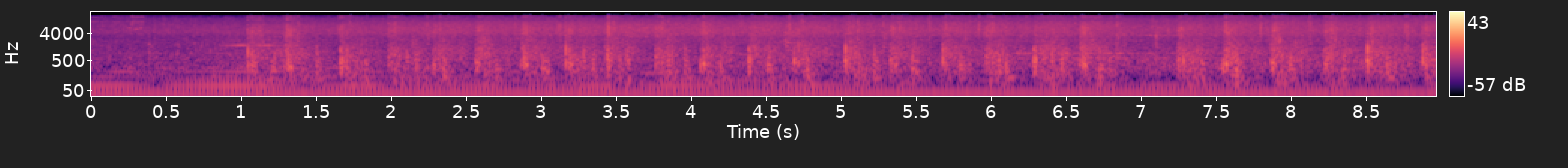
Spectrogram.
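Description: Footsteps crunch steadily through snow.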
